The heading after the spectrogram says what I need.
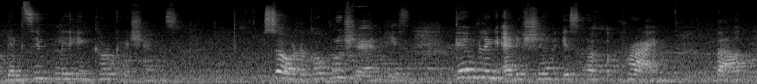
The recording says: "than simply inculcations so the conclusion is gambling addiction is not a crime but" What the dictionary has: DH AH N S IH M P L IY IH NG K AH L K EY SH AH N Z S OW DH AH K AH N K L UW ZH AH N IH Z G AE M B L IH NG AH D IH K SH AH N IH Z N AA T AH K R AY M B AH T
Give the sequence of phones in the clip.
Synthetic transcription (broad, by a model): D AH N S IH M P L IY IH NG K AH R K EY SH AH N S S OW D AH K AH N K L UW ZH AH N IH S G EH M B L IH NG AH D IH SH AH N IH S N AA T AH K R AY M B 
